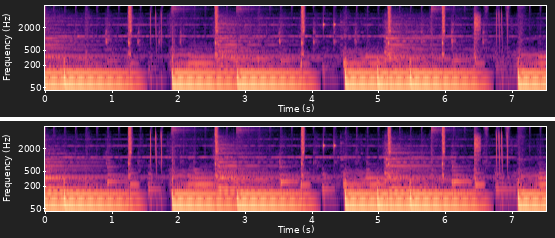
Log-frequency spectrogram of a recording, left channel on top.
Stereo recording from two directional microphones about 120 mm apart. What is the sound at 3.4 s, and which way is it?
Music, 25° left (ahead or behind).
